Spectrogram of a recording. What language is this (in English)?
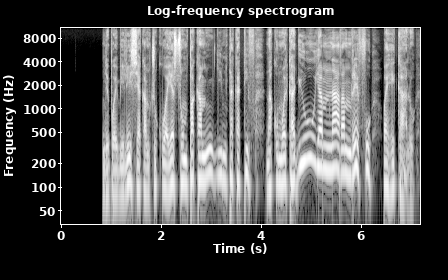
Swahili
